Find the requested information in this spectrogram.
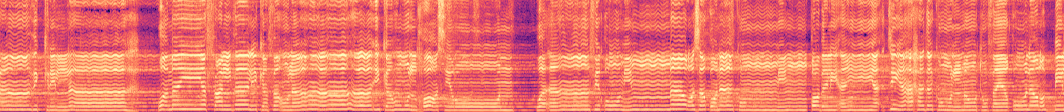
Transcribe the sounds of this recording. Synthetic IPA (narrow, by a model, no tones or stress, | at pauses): ʕanðɪkɾɪlːaː | h | wamanjafʕalðaːlɪkafaʔʊlaː | ʔɪkahʊmʊlxɑːsɪɾuːn | waʔanfɪquːmɪmː | aːɾˤɑzɑqnaːkʊmːɪnqɑblɪʔanjaʔt̪ɪjʔaħad̪akʊmʊlmawt̪ʊfajɑquːlɾˤɑbːɪ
